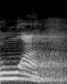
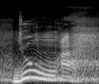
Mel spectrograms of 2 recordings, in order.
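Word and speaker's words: جُمُعَة: Di ayat itu jumu'ah. Banyak orang bacanya jum'ah.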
